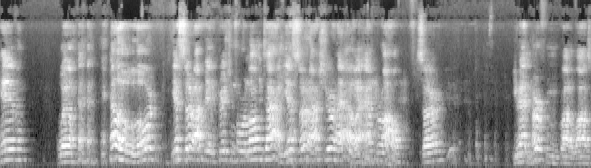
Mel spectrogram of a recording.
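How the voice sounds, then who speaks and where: A man with a Southern US accent performs a folksy comedy monologue as a flustered churchgoer, voicing one side of a phone call while stammering and repeating himself. His voice is high and his pace measured. The hall is very echoey and the microphone distant.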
